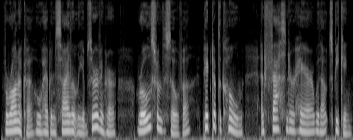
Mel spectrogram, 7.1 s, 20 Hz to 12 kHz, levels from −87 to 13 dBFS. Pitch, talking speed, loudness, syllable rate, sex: 170 Hz, 180 wpm, -20 LUFS, 5.7 syllables/s, female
